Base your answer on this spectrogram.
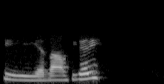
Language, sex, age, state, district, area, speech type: Dogri, female, 30-45, Jammu and Kashmir, Samba, rural, conversation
